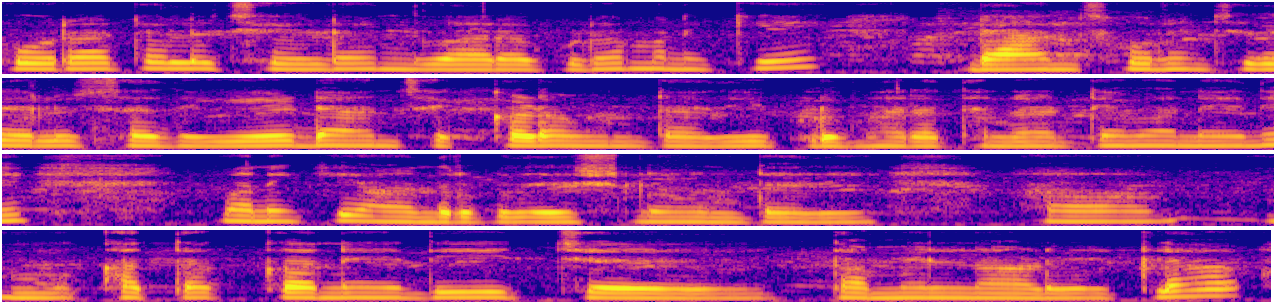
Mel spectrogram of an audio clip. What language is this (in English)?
Telugu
